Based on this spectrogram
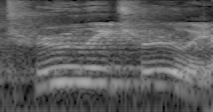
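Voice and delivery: first truly pitched high, second falling; emphatic quote. Retold or imitated. Teacher quoting Jesus with emphasis. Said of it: "where he says".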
